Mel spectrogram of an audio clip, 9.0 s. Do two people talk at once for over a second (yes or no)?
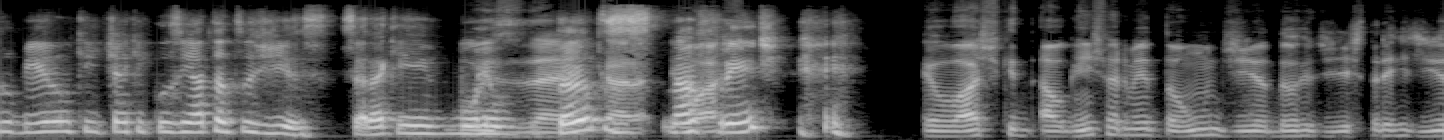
yes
